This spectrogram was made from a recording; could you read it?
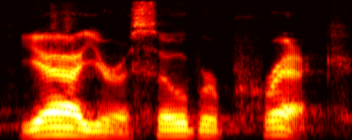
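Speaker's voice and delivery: put-on loud, drawn-out bellow in an old-timer voice. Recounting an old-timer at the back of the room, retelling his bellow. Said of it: "this old-timer bellows".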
